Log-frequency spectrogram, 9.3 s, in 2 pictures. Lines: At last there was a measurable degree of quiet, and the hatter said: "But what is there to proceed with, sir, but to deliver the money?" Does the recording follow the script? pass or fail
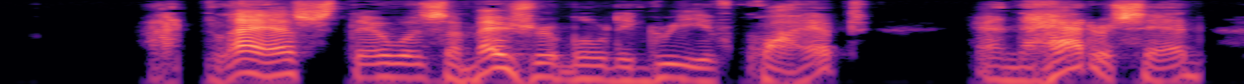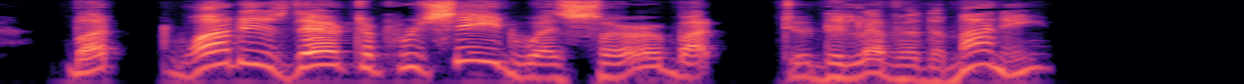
pass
